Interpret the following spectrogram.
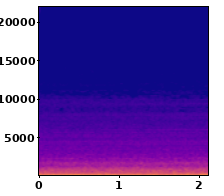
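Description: Steady rushing noise with a low hum inside a Boeing 737 cockpit, from airflow and engines as the airliner flares a few feet above the runway.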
